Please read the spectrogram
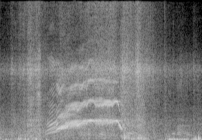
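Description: A child's high-pitched shriek while sliding down a snowbank on a sled: one cry that rises in pitch about half a second in, holds briefly and cuts off after under a second.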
